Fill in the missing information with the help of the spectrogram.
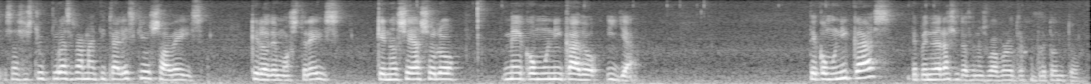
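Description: A woman's voice: fairly high pitch, dark tone. Chatty Spanish woman teacher. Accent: Zaragoza Spanish. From Spain. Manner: chatty, many fillers and restarts, acts out examples. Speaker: language teacher. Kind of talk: casual video lesson.

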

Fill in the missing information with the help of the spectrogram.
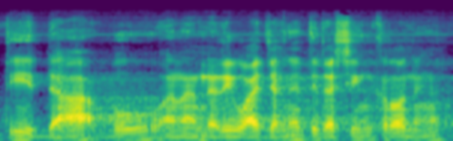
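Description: A middle-aged man with a Sundanese accent giving a joking, animated sermon on a handheld mic in an indoor hall. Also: moderate pace, noisy background. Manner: animated, joking, big pitch jumps. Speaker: preacher. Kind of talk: humorous sermon. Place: indoor hall with carved wooden panels. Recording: long reverb of a hall.

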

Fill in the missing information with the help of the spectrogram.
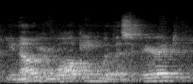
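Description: This pastor's voice is fairly high and moves at a moderate pace, with a little hiss or hum in the recording. He is a middle-aged man preaching from the pulpit of a church sanctuary, earnestly stressing scripture as he reads, captured from far off in an echoey space.

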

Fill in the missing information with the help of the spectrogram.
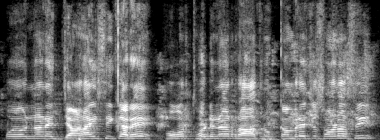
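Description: A man's voice: very high voice, little pitch movement, brisk, pushed and bright, a little hiss or hum. A man with a Punjabi accent giving mocking, sarcastic reaction commentary in colloquial speech. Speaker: host of a roast reaction channel.

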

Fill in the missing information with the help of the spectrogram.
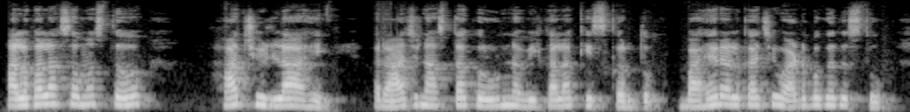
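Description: A woman's voice: a little high, steady tone, unhurried, darkish tone. A woman reading a romance story aloud as narrator, giving the characters' lines with only light changes of voice.

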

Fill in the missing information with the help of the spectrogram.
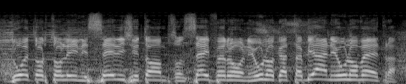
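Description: A man calls a live basketball game in a high-pitched voice, lifting it excitedly for shots and baskets. Loud sports hall noise runs behind his play-by-play commentary throughout. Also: fairly quick. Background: sports hall ambience, bouncing ball.

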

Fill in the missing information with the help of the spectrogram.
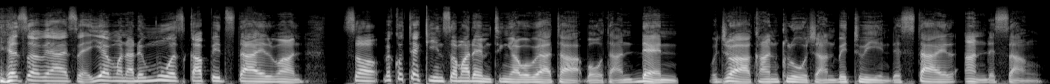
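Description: A man's voice: mid-range voice, smooth, no room sound, studio quality. A man with a Jamaican accent hosting, talking in an easygoing, chatty way mixed with patois. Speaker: host. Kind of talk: casual commentary.

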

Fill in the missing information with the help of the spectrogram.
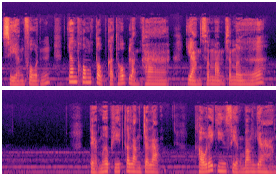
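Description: A man tells a scripted horror tale at a slow, deliberate pace. His voice is soft and dark, set in short phrases with pauses between them. Some ambient noise sits behind the narration. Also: medium pitch, steady tone. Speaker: ghost story narrator. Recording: noticeable background noise and ambience.

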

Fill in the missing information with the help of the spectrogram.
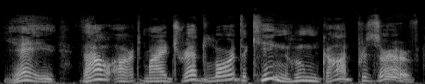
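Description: A man's voice: a little high, animated, slow, vocal fry, pushed and bright, breathy edge, dry recording, pitched above the performer's own voice, heavily acted. A man doing a trembling pauper boy. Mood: frightened pleading. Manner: trembling, humble, archaic speech. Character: pleading pauper boy mistaken for a prince.

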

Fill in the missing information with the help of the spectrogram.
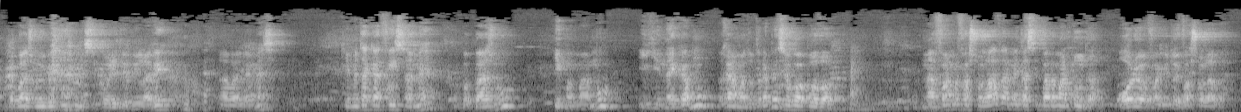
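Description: A middle-aged man from Thessaloniki, Greece, telling funny family stories live on stage, animated and leaping to a high excited pitch at punchlines. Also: distant mic. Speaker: stand-up storyteller. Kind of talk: live stand-up storytelling. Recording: echoey room, voice from afar.

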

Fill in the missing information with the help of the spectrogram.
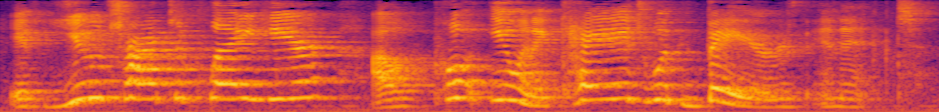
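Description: A woman voicing a loud, bossy young boy who bullies others in a sandbox, yelling his lines. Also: big pitch swings, measured pace, a little hiss or hum, exaggerated voice. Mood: bossy shouting. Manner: yelling, shrill. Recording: echoey room.

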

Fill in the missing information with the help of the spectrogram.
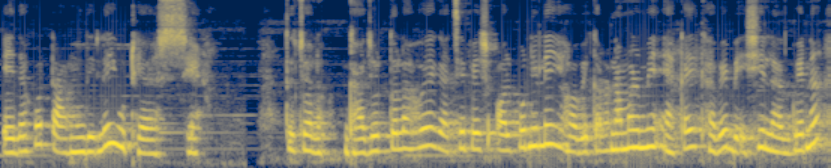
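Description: A woman from Bengal narrates a casual walking vlog, gently enthusiastic as she talks straight to her viewers. Her voice sits fairly high but sounds soft and mellow. She films outdoors on a handheld phone, with faint music running underneath. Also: normal speed. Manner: chatty, gently enthusiastic, talks to viewers while showing things. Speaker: village vlogger. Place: outdoors in a rural garden and fields. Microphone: handheld phone camera.

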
